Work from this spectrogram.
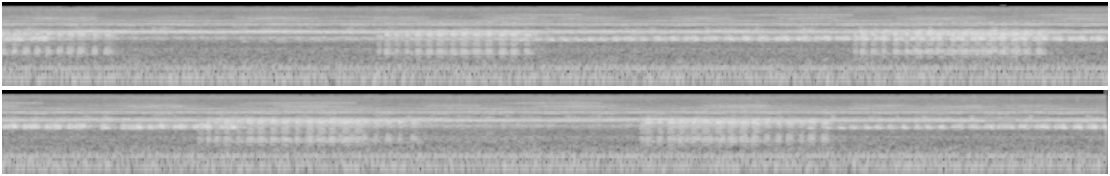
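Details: Night frog chorus, said to call rain: long bouts of fast rattling croaks, each lasting one to two seconds, alternating with short pauses against a constant high-pitched ringing chorus.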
